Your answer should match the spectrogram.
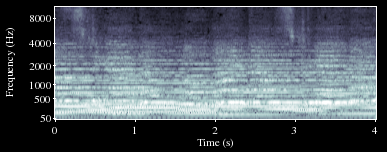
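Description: A choir singing a hymn in held, slow-moving chords, with two sibilant consonants standing out, one near the start and one about three seconds in.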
